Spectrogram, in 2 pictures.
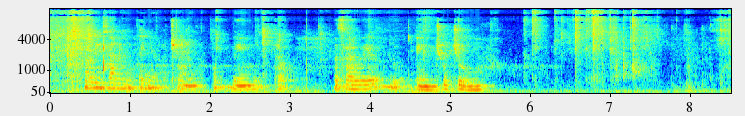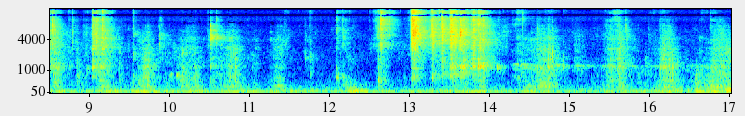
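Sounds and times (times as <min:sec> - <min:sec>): crunching crispy wafers: 0:05.9 - 0:17.0.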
